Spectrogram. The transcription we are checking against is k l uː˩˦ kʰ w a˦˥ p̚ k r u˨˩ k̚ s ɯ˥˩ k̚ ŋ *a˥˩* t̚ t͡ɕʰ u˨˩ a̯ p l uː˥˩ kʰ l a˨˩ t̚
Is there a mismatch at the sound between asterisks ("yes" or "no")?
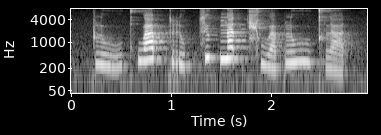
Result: no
